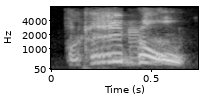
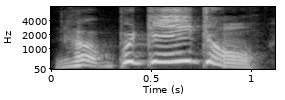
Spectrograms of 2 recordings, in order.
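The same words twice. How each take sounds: First: Potato said high and crisp, British po-tah-to style; higher British Potato. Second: Potato said slowly and high, American po-tay-do. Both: Shown as a demonstration. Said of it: "you say potato, I say potato".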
